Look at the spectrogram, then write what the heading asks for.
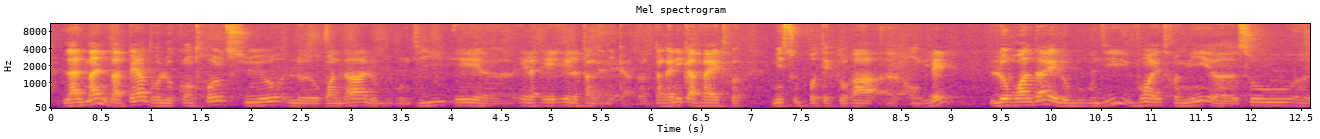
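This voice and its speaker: A man's voice: medium pitch, a bit bright. A man with a Congolese accent gives an unscripted explanatory talk, teaching step by step and often repeating himself. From DR Congo, Kasai region. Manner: didactic, step-by-step with repetition. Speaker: commentator on history. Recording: echoey room, faint background noise.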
